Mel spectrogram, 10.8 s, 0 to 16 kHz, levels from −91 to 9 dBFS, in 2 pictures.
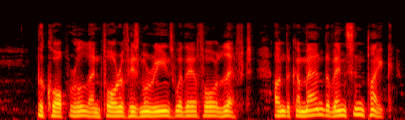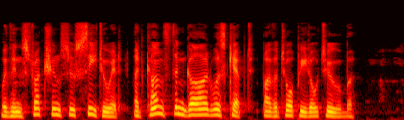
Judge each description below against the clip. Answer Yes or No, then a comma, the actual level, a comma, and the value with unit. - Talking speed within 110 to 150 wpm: No, average, 165 wpm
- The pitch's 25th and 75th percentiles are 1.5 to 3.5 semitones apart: Yes, average, 3.1 semitones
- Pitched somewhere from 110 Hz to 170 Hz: Yes, medium, 140 Hz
